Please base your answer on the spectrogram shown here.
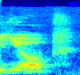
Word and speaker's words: Joop: So today I have two fragrances from the house of Joop or Joop. Depends how you pronounce it. I say Joop.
